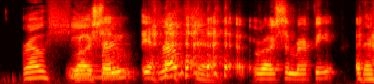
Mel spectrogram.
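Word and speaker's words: Róisín: Roshin? Roshan.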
